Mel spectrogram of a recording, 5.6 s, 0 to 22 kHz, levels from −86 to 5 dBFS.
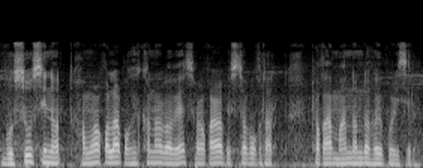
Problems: none marked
